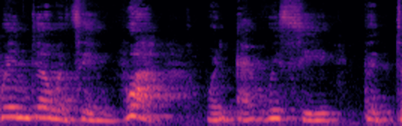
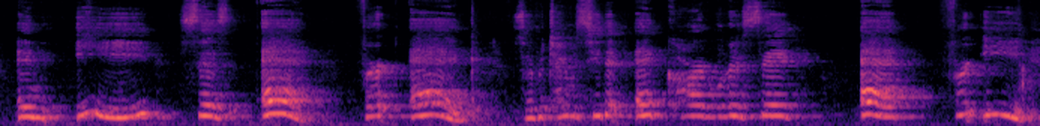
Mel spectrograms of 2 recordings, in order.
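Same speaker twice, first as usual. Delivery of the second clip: put-on reading to a toddler; 5 semitones higher than usual. Sing-song high teacher voice.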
